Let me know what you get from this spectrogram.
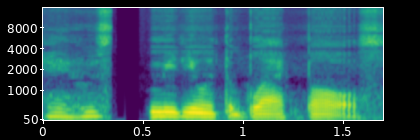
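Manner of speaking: mock, angry, irritated, pissed-off teacher scolding. Telling a joke, quoting the teacher: imitating an angry teacher. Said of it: "the teacher turns around all pissed off".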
